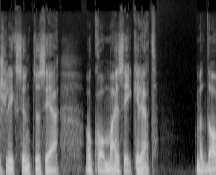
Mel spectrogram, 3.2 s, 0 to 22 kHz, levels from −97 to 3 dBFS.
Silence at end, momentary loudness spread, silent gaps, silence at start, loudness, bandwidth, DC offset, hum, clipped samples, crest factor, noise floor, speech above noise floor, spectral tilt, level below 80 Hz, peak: 0 s; 12 LU; none; 0 s; -23 LUFS; 19 kHz; under 0.1%; none; under 0.1%; 18 dB; -68 dBFS; 45 dB; -5 dB/octave; -38 dBFS; -4 dBFS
